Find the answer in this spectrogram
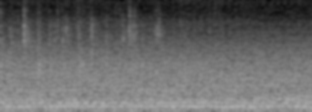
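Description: Steady low hum of a running box fan, with faint light clicks from small plastic bottles being handled during the first second or so.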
